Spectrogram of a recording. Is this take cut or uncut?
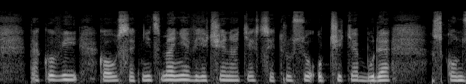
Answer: cut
